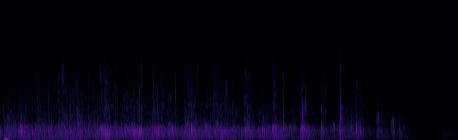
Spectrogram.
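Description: Audience applause: dense, even clapping from many hands holds steady for about four seconds, then trails off quickly at the end.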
